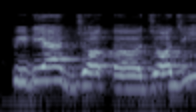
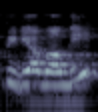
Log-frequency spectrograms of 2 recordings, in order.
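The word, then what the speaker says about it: pedagogy: and Andriy ए पडि पीडिया जजी और एंड्रो जजी कई लोग गोगी भी पढ़ते हैं कई लोग इसे प्रोनाउंस जजी भी करते हैं तो आई प्रोनाउंस ट पीड गोगी एंड एंड्र गोगी सो नाउ पीडियो गोगी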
